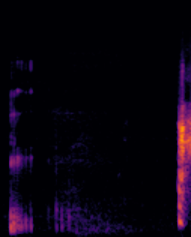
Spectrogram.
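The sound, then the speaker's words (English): A short, low, gurgling belch from a man who says he burps a lot after eating many hot dogs, a brief rumble near the start followed by quiet. “Are you belching? Yes. That's the other cool thing is that I burp a lot.”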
